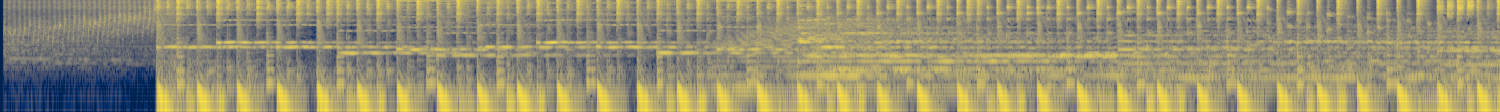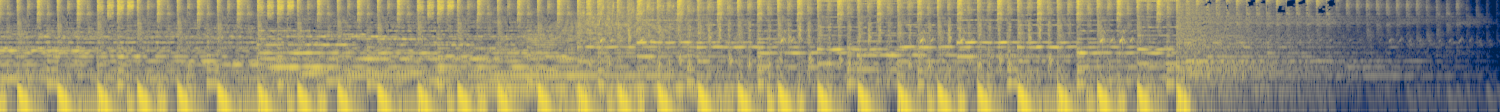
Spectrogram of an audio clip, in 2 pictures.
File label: techno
